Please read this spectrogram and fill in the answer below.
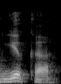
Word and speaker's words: Yuka: Well yuka I don't know how you pronounce it.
